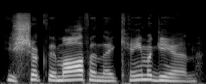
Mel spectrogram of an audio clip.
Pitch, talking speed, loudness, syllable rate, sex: 180 Hz, 205 wpm, -17 LUFS, 4.8 syllables/s, male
